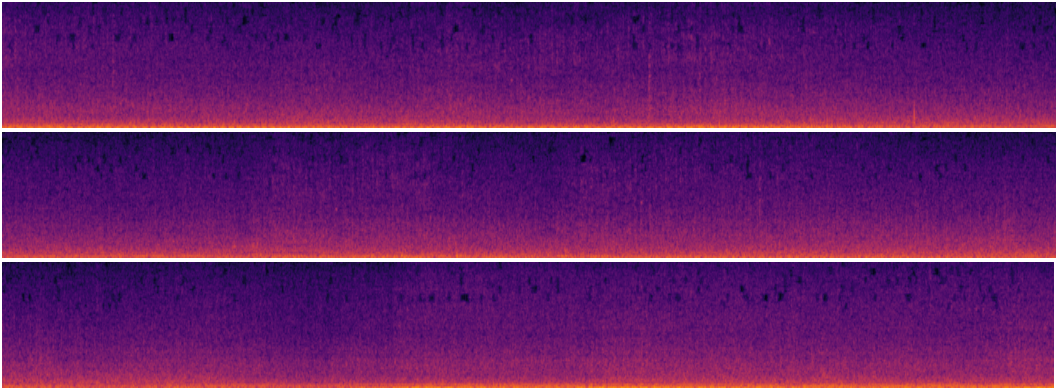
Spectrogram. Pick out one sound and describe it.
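A tank engine rumbles steadily, growing louder near the end.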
